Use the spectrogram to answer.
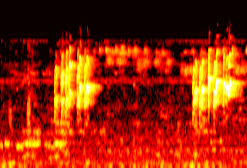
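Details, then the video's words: Sooty-headed bulbul heard in the morning, a gacor bird with isian song, giving two dense bursts of rapid, bright chattering notes about three seconds apart, with soft low thumps between them. "kutilang isian gacor pagi hari"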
